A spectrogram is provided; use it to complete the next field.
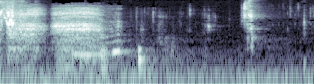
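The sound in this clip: Food being chewed, with a few crisp crunching bites early on, then quieter mouth clicks and one more crunchy bite near the end; no talking.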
